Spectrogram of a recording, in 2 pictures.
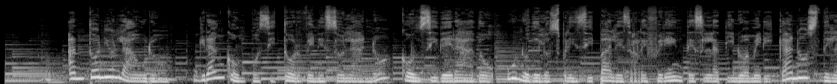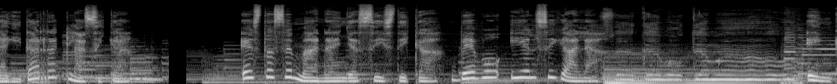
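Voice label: generico, Venezuelan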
